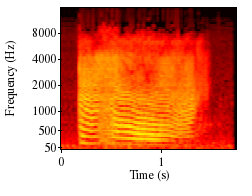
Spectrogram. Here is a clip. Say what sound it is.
an awesome fart
I almost didn't get the recorder on in time before this forceful vapor escaped!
